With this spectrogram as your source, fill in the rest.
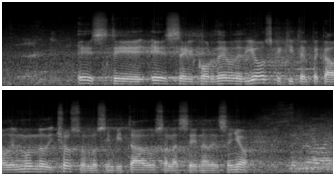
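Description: A middle-aged man chants into a microphone in a large echoing hall.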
